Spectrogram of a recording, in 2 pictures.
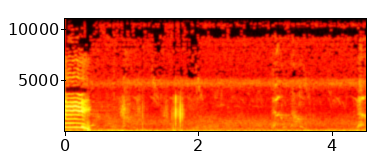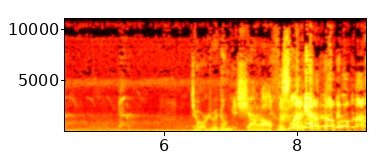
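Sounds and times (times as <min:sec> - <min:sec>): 
steady outdoor rumble: 0:00.0 - 0:09.0
speech: 0:00.3 - 0:00.5, 0:06.5 - 0:09.0
bird dog barking: 0:03.1 - 0:05.8
laughter: 0:07.6 - 0:09.0.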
